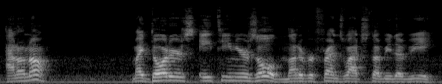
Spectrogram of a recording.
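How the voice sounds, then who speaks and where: A man's voice: fairly high pitch, fairly even intonation, normal speed, fairly bright tone. A man in his forties hosting a solo podcast, ranting sarcastically and with animation. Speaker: podcast host.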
